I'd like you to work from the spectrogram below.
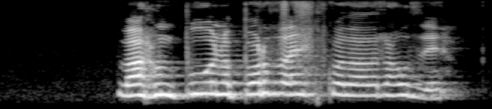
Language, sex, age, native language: Icelandic, male, 12, Icelandic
